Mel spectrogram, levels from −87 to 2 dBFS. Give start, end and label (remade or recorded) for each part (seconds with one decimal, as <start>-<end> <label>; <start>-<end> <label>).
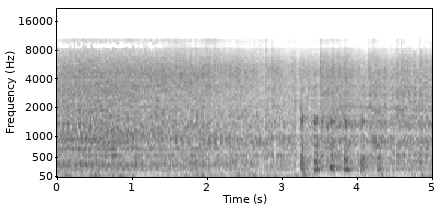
0.0-1.4 recorded; 1.4-4.4 remade; 4.4-5.0 recorded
